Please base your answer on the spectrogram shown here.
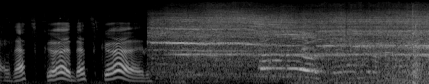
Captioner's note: saw buzzing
